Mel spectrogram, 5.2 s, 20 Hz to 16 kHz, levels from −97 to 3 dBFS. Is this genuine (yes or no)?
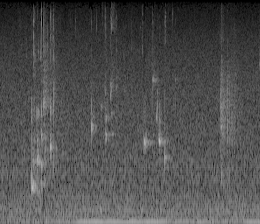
yes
